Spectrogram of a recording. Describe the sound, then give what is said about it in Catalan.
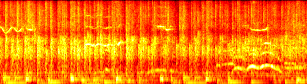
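A crowd applauds steadily with dense, continuous clapping, while scattered cheers and whoops rise above it throughout, loud; the audience of a BTV programme applauding the show's director. “Un fort aplaudiment per ell.”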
